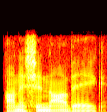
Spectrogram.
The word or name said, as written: Anishinabeg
